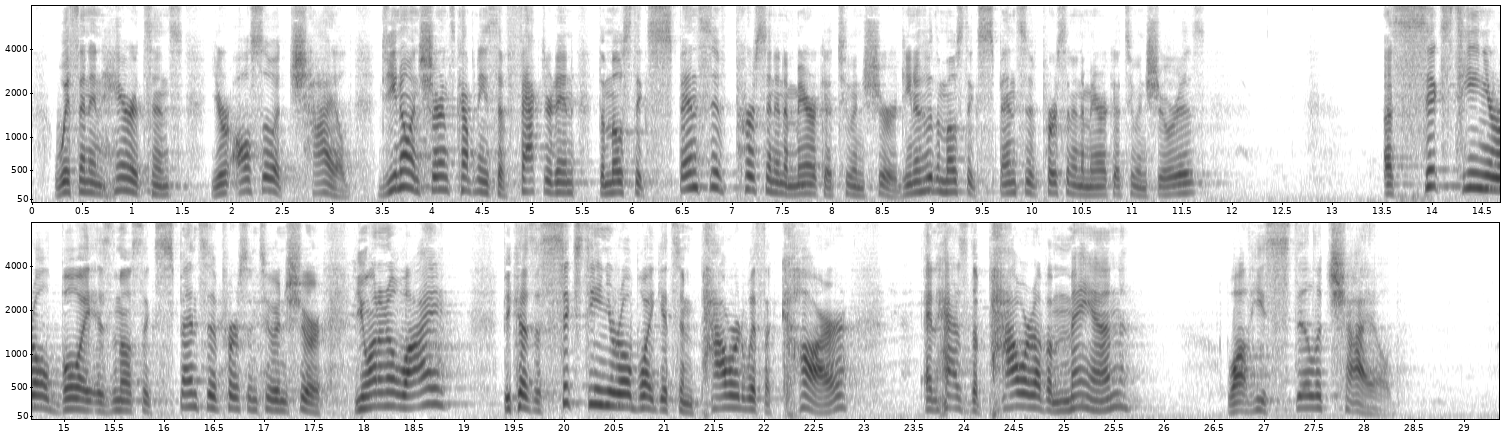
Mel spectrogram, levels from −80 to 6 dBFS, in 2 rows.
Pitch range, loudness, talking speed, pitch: 140-190 Hz, -24 LUFS, 150 wpm, 165 Hz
